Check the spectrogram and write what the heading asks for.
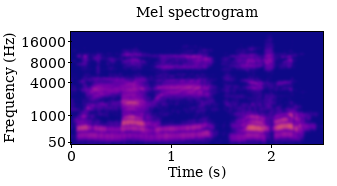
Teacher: ذی کو باریک پڑھیں گے اور ظفر، ظا کو موٹا پڑھیں گے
